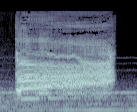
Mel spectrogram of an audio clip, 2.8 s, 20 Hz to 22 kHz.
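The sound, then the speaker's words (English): A man screams loudly and continuously for about two seconds at 2:53 a.m., a single sustained, strained cry that starts abruptly and cuts off, with no other talk. “I was awoken at 2:53 a.m. by a man screaming.”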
